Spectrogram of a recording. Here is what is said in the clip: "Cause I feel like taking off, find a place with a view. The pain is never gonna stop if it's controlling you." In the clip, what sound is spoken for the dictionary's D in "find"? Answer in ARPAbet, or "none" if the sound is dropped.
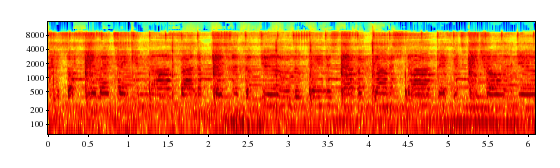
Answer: none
